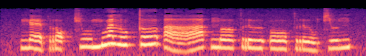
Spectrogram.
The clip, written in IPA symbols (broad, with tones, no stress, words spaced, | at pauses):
ŋɛː˨˩prɔ˨˩ʔt͡ɕuː˧mu˥˩a̯ lo˥˩k̚tɤː˥˩ʔaː˩˦ | ŋɤː˦˥krɯː˧ʔoː˧ krɯː˨˩wt͡ɕɯ˦˥ŋ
